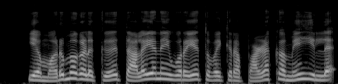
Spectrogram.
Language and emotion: Tamil, disgusted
